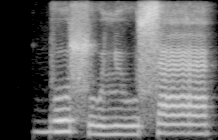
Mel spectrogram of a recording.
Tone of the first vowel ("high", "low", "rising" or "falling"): high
